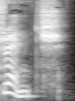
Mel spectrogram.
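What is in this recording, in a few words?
"drench", British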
